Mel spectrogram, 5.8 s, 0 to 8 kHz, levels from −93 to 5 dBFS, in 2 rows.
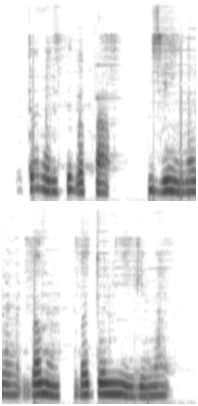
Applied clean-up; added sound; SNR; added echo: neural mask model DeepFilterNet 3.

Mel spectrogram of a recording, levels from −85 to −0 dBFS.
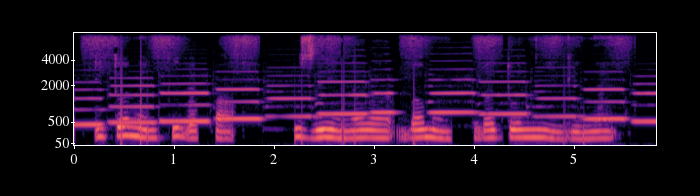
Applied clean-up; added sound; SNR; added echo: none; Wind instrument, woodwind instrument; 3 dB; none.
